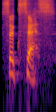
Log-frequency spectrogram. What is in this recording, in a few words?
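"success", enemy, english, female; XBOX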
